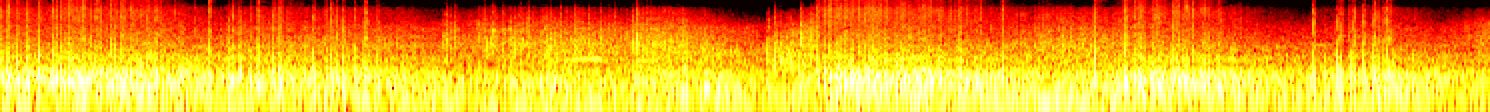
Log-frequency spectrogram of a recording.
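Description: Aerial fireworks bursting in quick succession: a dense run of sharp cracks and bangs over a continuous rumble, with a fresh surge of bursts about four seconds in.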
